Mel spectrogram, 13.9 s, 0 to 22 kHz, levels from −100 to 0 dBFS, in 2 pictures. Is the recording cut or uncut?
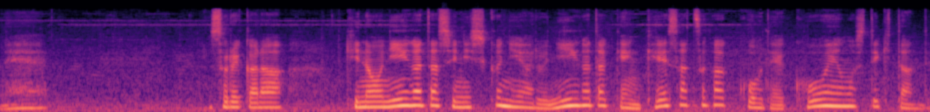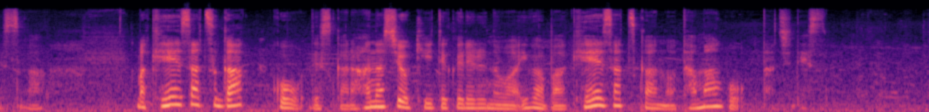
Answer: uncut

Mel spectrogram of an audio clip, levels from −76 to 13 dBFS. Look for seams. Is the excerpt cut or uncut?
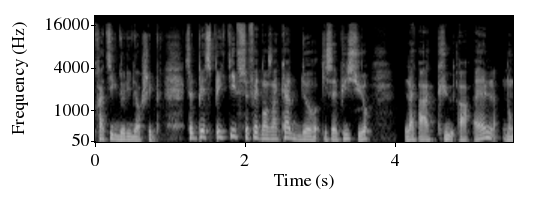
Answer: cut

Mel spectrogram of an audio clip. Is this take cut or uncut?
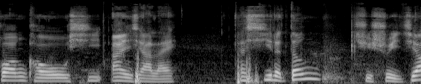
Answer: uncut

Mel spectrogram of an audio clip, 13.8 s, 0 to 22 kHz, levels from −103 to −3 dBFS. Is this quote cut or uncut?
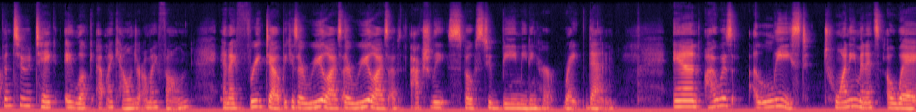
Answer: cut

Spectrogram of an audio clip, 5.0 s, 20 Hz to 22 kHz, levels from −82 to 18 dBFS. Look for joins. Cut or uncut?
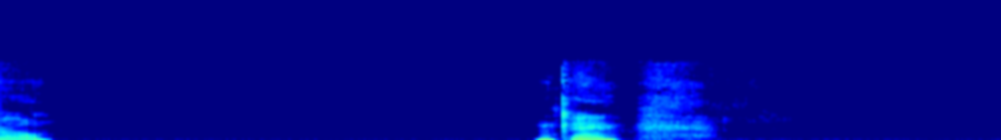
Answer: uncut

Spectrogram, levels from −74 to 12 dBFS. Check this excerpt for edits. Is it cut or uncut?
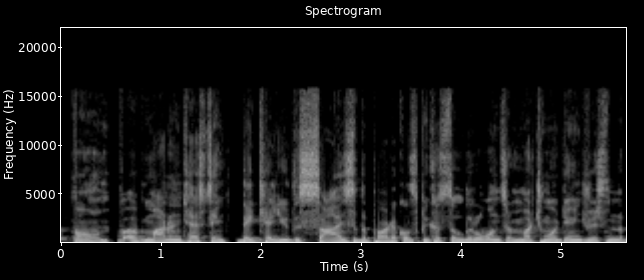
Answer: uncut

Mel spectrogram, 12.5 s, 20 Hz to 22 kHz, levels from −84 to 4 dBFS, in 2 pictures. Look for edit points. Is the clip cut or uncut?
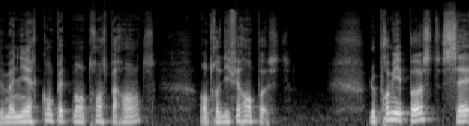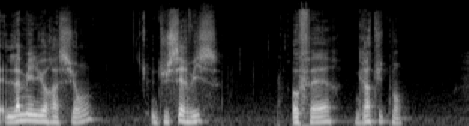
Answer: uncut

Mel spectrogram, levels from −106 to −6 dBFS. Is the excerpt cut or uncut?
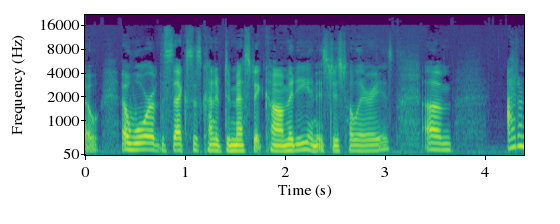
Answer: cut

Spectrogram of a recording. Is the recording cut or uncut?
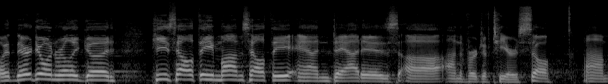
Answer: uncut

